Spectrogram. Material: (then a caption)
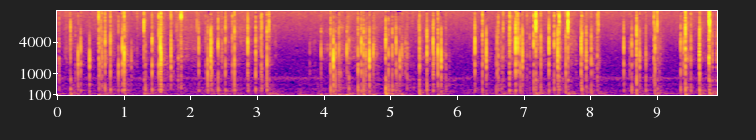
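Faux leather. Long red nails scratch and tap rapidly on the padded lid of a small, hollow, closed tan faux-leather zippered jewelry case. The result is a dense stream of dull, short, low-heavy taps mixed with soft scratching and bright clicks, easing briefly into quieter scratching before picking up again.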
